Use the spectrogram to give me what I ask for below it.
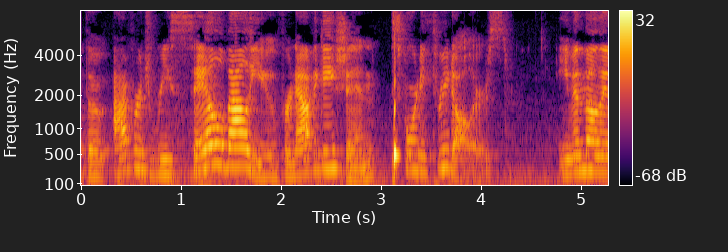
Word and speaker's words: NVGTN: say that it is navigation and it's spelled nvgtn but it's pronounced navigation and navigation was founded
